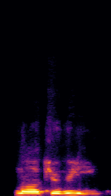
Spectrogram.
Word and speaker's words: margarine: Margarine, margarine, মার্জারিন বলতেছে, ঠিক আছে।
